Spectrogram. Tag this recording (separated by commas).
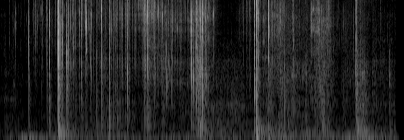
Crackle, Crack, Wood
